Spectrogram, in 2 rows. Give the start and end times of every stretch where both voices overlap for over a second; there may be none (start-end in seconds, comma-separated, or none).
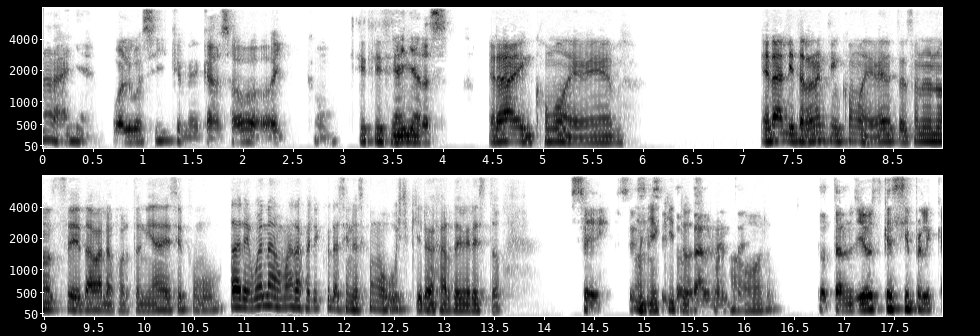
14.9-16.1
